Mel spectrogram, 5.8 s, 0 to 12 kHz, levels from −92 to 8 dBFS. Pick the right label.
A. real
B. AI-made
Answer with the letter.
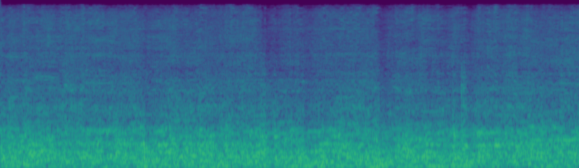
B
